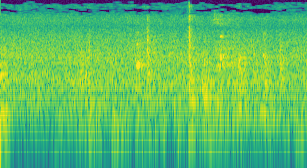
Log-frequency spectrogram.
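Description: Steel tool-cabinet drawer rolling on its metal slides: a steady rumble with a few faint clicks.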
